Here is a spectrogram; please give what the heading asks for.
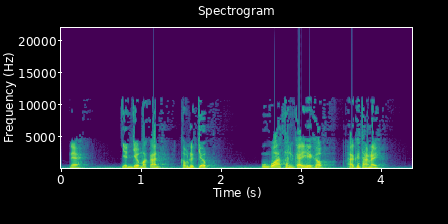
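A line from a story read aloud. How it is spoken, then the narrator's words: Sharp scolding. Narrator (Vietnamese): Anh Hùng nạt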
